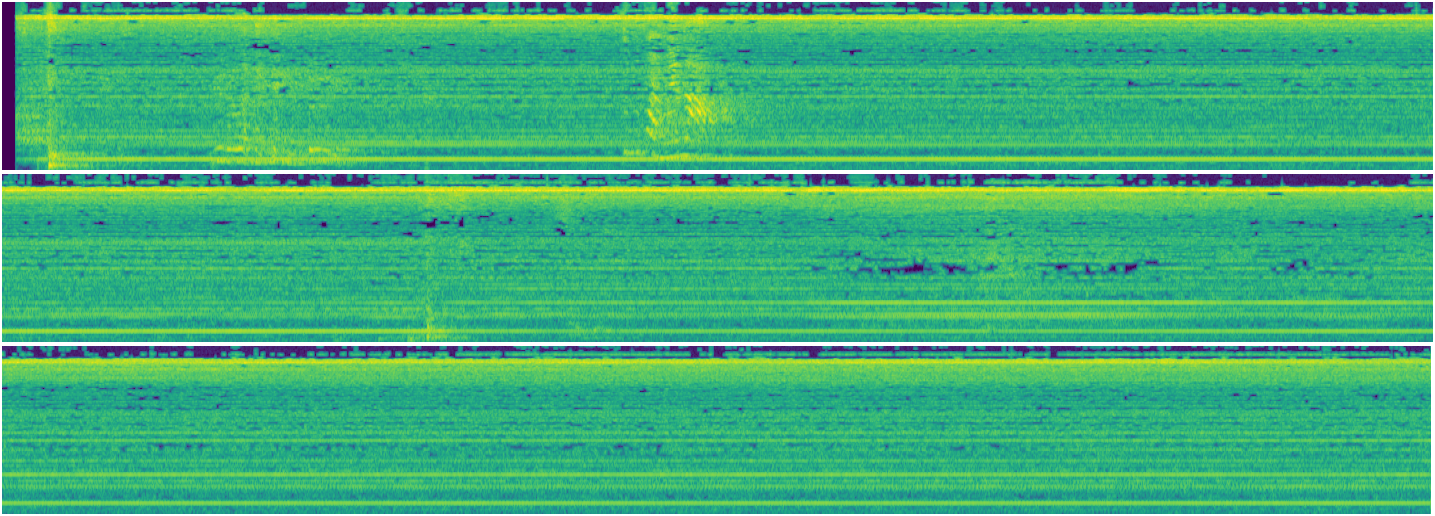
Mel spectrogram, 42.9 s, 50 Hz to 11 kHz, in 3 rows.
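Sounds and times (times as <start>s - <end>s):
machine hum: 0.2s - 10.4s, 11.1s - 32.8s
brief knock: 0.4s - 0.8s.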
